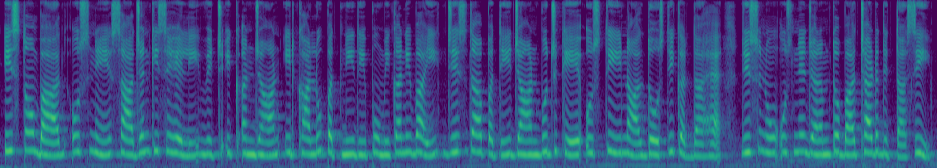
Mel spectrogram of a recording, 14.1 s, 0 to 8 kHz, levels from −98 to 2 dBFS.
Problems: background conversations at intervals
